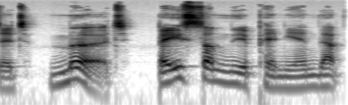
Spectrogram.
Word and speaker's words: Pmurt: he initially pronounced it mert based on the opinion that the p is silent when his name is spelled backwards however in eid murde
